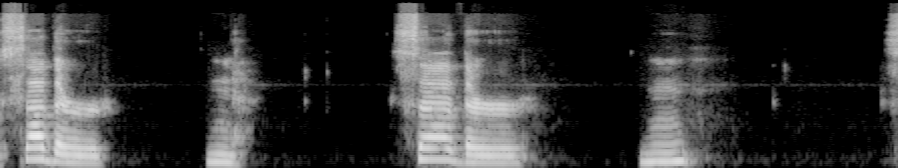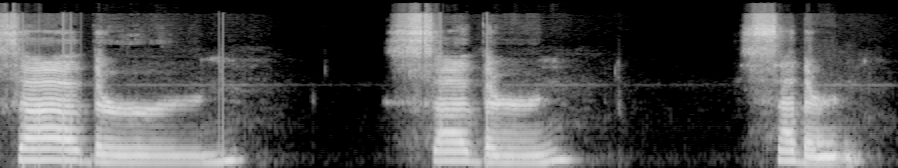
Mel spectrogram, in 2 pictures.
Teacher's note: So if you're saying southern and you want to say southern with an R, land on the R and then put the N into another syllable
